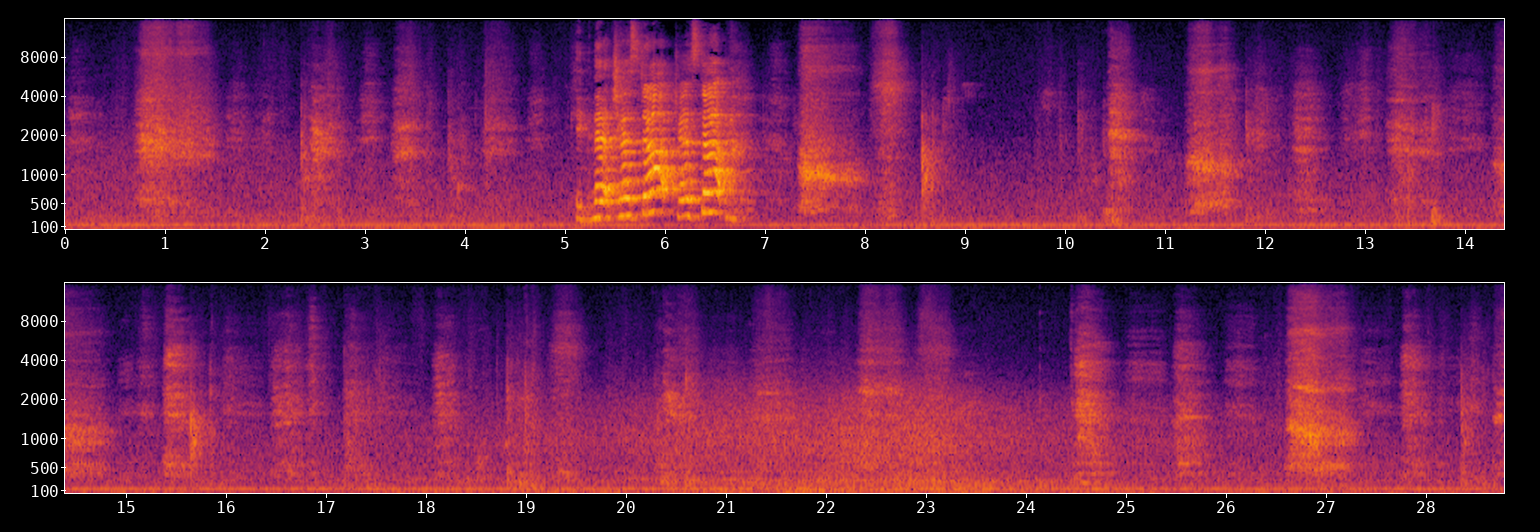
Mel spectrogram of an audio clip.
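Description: Feet thump and shuffle on a floor mat.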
